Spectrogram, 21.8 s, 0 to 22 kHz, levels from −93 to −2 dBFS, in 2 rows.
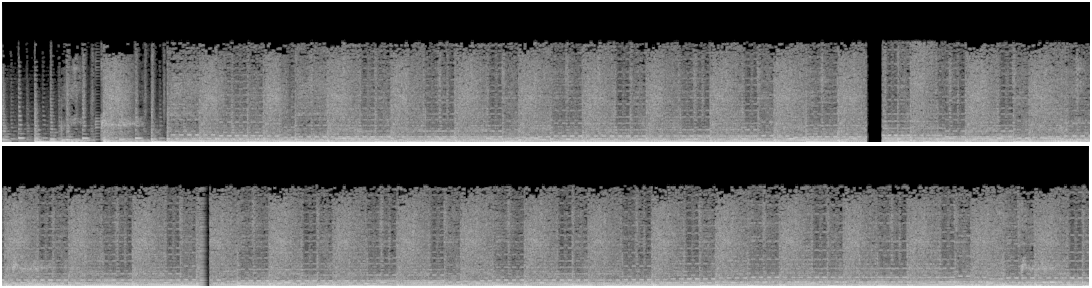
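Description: Short stalls from a late packet occur at 0.93 to 1.00 s and 12.86 to 12.97 s. Each time a packet arrived late and the jitter buffer ran dry, so the receiver stretched the last sound, by 50 ms and then 90 ms, before resuming. Nothing is lost, but the sound is held with a slight buzz or dip.

A playback stall comes between them at 8.64 to 8.80 s. The output drops to silence for about 157 ms in mid-flow. The likely cause is the player running out of data or its thread being blocked.

Catch-up at higher speed runs from 8.80 to 9.43 s. The player resamples its backlog at 1.25 times normal speed to recover the lost time, so tempo and pitch both rise, the pitch by roughly four semitones, before settling back.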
